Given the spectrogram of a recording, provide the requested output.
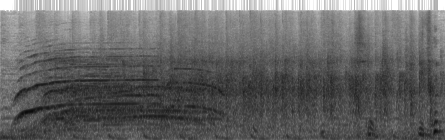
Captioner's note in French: applaudissements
